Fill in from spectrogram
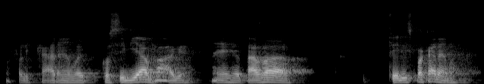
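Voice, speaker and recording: With a fairly low pitch and a dark, mellow tone, a man talks at a moderate pace with fairly even intonation. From Northeast Brazil, raised in Aracaju, Sergipe. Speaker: Olympic cyclist. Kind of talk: casual interview.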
